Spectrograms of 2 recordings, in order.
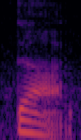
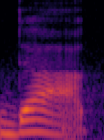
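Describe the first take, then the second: First: "dark" with a British silent R; British "dark", said dahk; British accent. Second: "dark" with a sounded American R; American "dark", curl the R before k; American accent. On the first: Teacher models dark for learners, British accent. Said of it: "in British English". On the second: Teacher models dark for learners, American accent. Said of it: "R in American English". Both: Shown as a demonstration.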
